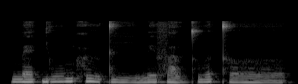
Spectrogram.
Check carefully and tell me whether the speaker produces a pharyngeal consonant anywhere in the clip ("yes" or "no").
no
